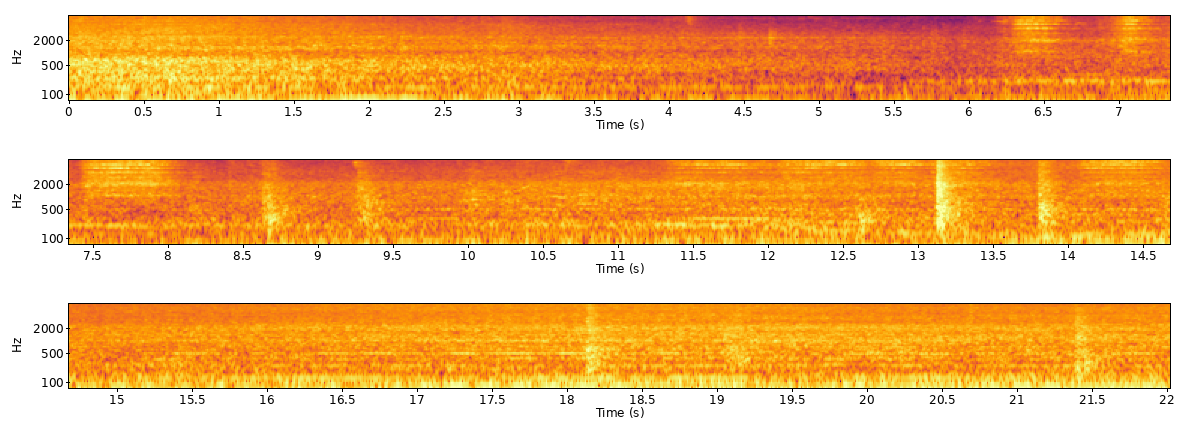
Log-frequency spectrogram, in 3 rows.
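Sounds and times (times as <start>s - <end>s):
passing train rumble: 0.0s - 22.0s
train engine hum: 0.0s - 22.0s
wheel and brake squeal: 6.2s - 8.2s, 11.3s - 14.7s.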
